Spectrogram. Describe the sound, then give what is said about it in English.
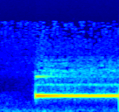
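A steady electronic ringing tone on a phone line begins after a brief pause and holds evenly and fairly loud to the end, with no one speaking. “Well, it's ringing, like I said, but they may... Just pray on.”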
